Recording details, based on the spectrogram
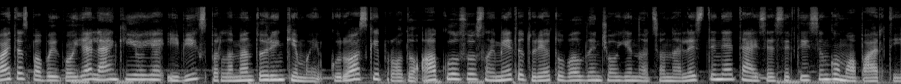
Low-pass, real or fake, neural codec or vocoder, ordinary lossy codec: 14.4 kHz; fake; vocoder, 44.1 kHz, 128 mel bands every 512 samples, BigVGAN v2; Opus, 24 kbps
